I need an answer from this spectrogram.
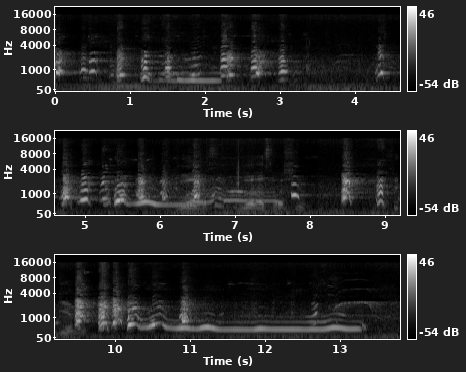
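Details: Pet Siberian Husky vocalising in a rapid run of short yips and yelps, broken by drawn-out wavering whines that slide up and down in pitch, ending in a long level whine.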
